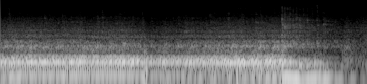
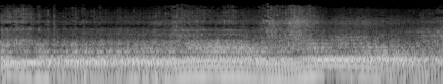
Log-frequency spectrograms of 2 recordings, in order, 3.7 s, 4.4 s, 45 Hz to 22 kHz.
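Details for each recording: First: V6-swapped Toyota MR2 on its first drive under its own power, engine still a bit cold, no muffler fitted: loud raw exhaust roar pulling smoothly through a short rev with even firing beat, "sounds like a race car, so meaty"; healthy V6, no issues yet. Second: V6-swapped Toyota MR2, new exhaust fitted but muffler not yet installed (still waiting on it): very loud, raw, harsh V6 exhaust barking through revs and settling back, "stupid loud, insanely loud"; loud only because the muffler is missing.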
